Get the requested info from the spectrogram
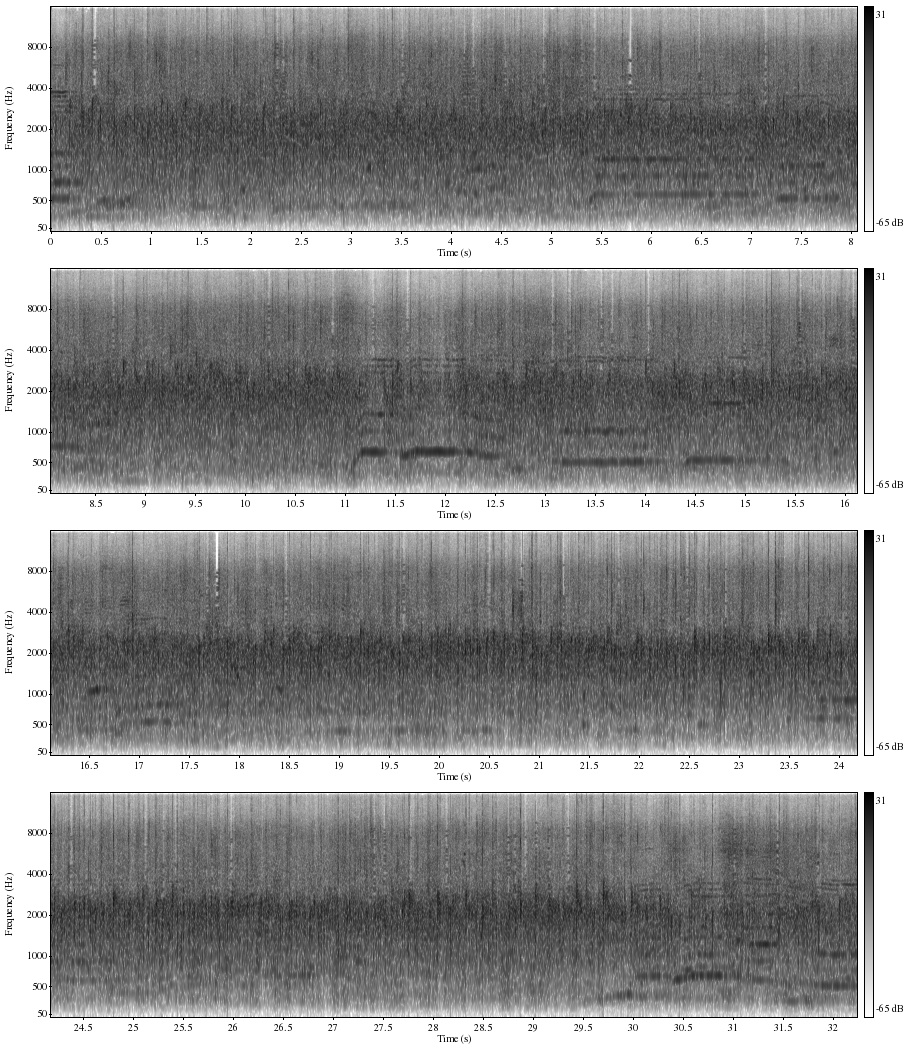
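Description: An audience applauding steadily, with scattered voices and calls over the clapping.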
